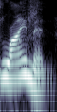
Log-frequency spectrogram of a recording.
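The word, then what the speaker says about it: Limon: wrong who who Siri yeah what sir it's Lyman yeah no Siri's wrong on that it's I think it's Lyman too those are the options lemon Lyman or Le lemon lemon lemon Lon no it's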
